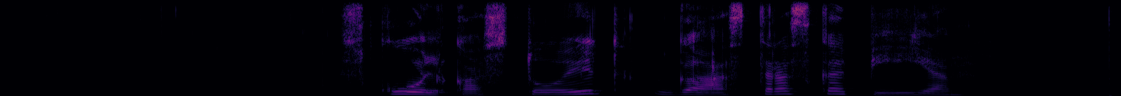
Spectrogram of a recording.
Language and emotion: Russian, neutral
